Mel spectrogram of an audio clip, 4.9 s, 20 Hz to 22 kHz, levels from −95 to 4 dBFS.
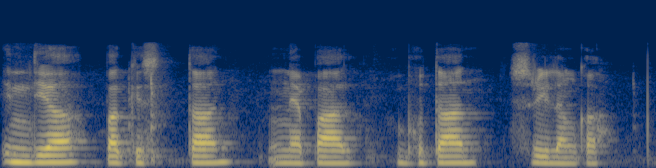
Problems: low volume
